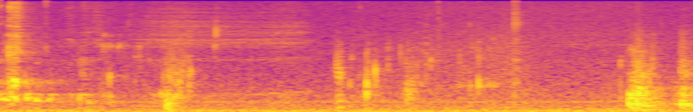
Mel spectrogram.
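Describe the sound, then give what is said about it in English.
Quiet sipping of water from a glass, with two soft slurping gulps about two seconds apart and faint little mouth and glass clicks in between, no talking. “I'm gonna have a sip of water.”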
